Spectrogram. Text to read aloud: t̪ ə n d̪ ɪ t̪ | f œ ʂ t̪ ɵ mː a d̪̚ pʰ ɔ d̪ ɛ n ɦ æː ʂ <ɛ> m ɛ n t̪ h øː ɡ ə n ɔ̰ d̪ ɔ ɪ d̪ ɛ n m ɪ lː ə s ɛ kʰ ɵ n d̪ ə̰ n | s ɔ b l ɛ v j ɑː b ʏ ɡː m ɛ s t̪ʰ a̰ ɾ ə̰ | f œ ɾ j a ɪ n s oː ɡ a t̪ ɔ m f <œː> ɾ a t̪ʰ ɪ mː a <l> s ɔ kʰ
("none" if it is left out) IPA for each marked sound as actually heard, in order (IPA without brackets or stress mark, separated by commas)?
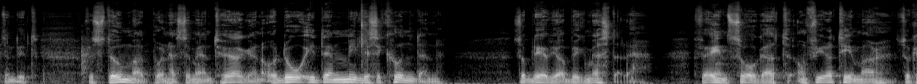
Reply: ɛ, yː, ɾ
